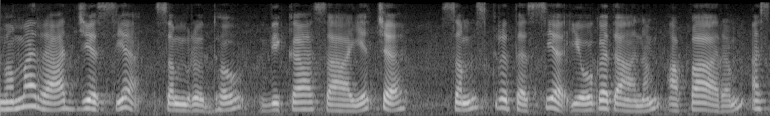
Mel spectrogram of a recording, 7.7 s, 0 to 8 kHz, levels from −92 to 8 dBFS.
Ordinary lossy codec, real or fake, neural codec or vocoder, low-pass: none; fake; codec, 16 kHz, 8 kbps, FunCodec, trained on LibriTTS, 25 frames a second; 7.2 kHz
